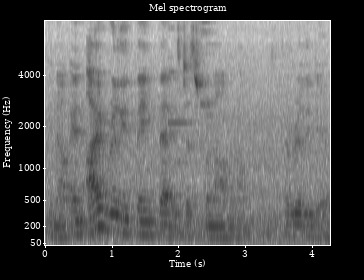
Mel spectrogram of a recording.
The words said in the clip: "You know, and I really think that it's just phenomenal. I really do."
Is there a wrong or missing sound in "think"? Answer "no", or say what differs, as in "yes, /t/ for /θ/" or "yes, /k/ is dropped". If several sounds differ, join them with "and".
no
